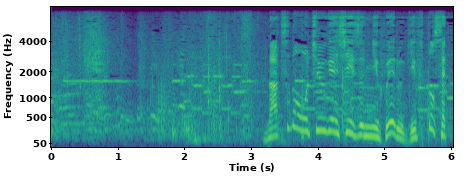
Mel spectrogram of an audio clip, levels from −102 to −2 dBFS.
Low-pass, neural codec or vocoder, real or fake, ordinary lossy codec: 7.2 kHz; none; real; none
